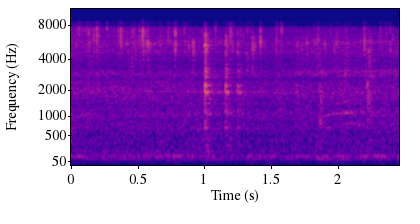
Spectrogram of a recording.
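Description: Puris frying in hot oil, a steady faint crackling sizzle with scattered pops and a brief louder splash as dough slips into the pan, no talk.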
